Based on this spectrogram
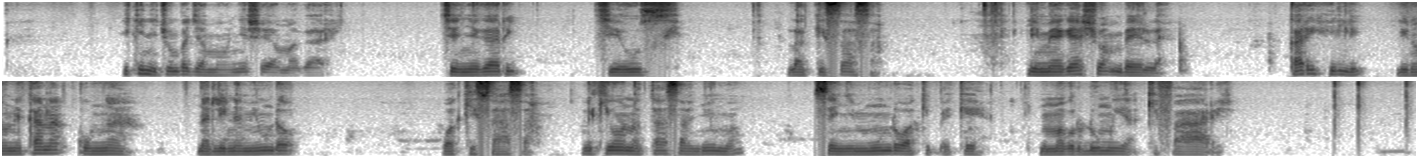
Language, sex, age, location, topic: Swahili, male, 25-35, Nairobi, finance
